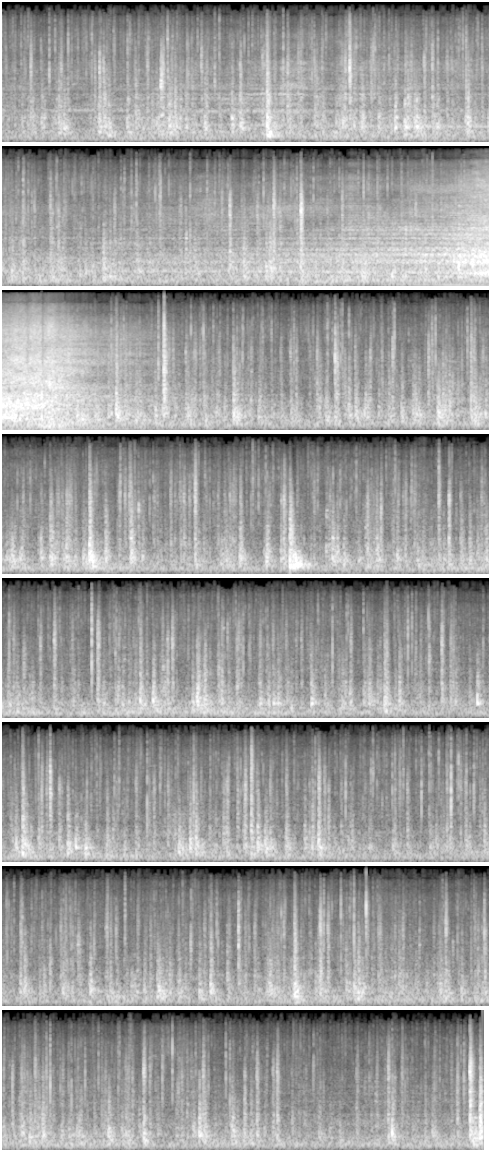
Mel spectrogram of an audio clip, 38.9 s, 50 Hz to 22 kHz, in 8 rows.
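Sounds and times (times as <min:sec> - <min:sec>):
loud noise with rising tone: 0:00.0 - 0:12.9
rain drops spattering on surface: 0:00.0 - 0:38.9
steady rain: 0:00.0 - 0:38.9.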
